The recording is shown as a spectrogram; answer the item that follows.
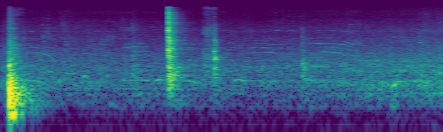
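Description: An old car's hood latch being released and the steel hood swung open: a sharp clunk at the start, a second sharp clunk a little before the middle, and a lighter click just after.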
